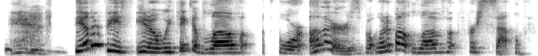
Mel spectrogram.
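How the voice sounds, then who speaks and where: A woman's voice: a little high, sing-song, moderate pace. A middle-aged woman hosting a casual faith and wellness talk show, chatty, with frequent fillers and restarts. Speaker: podcast host.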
